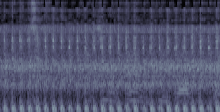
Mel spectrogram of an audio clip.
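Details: Big block single-cylinder mini bike after idle turned down on first test: even thumping about twelve beats a second, no stumbles or misses; steady, settled idle.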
